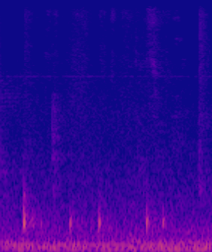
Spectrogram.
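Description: Dry-erase marker writing on a whiteboard: about five short, separate strokes.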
